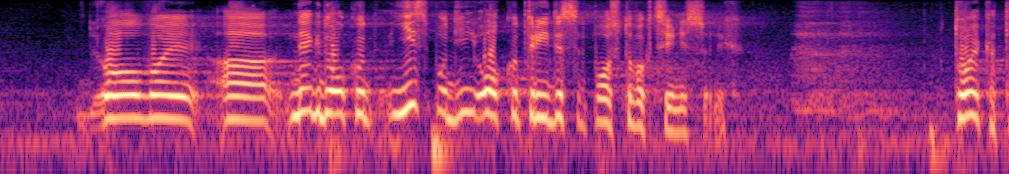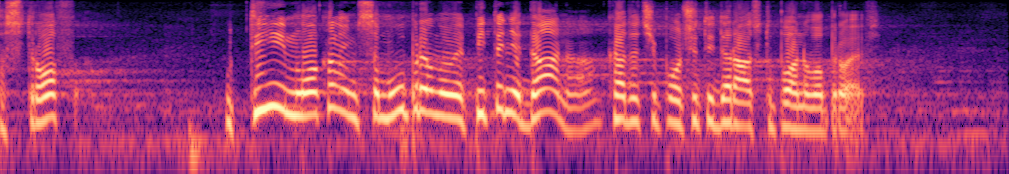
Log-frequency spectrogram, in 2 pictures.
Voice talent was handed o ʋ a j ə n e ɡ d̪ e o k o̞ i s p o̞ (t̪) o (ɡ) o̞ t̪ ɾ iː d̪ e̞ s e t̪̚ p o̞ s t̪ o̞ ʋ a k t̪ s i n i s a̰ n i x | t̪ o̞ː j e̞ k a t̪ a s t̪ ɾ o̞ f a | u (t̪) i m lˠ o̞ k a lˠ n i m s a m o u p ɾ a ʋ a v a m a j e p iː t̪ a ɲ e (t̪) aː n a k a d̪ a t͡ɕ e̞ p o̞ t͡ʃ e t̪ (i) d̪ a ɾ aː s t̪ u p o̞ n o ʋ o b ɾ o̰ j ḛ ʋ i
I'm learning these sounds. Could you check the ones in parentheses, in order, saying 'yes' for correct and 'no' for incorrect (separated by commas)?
no, no, yes, no, yes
